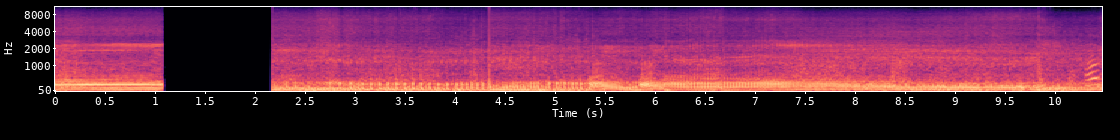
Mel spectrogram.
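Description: Kawasaki KX250F single-cylinder four-stroke dirt bike engine running while riding, heard up close from the bike. Its pitch falls and climbs again around the middle as the throttle is eased and reopened. About a second in, the sound cuts out completely for about a second.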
